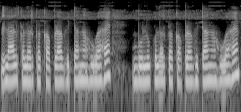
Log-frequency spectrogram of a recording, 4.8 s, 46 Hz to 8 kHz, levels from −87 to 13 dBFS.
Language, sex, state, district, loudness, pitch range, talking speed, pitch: Hindi, female, Jharkhand, Garhwa, -13 LUFS, 185-200 Hz, 200 wpm, 190 Hz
